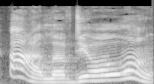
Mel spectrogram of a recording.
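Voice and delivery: loud, high-pitched hearty declaration; mock effusive affection. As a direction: gush it out like an old pal. Acts Pope embracing Carver, laughing together.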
